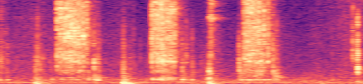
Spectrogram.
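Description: A torque wrench ratchets as it tightens a spark plug, giving five or six short clicking bursts at an even, steady rhythm. The wrench is close and clear, with no voice.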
